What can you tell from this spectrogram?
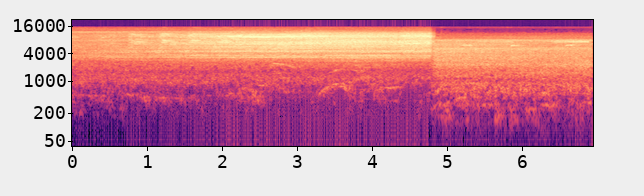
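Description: A high-pitched hissing drone of insects. It swells over the first few seconds, then drops abruptly about five seconds in and carries on quieter.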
